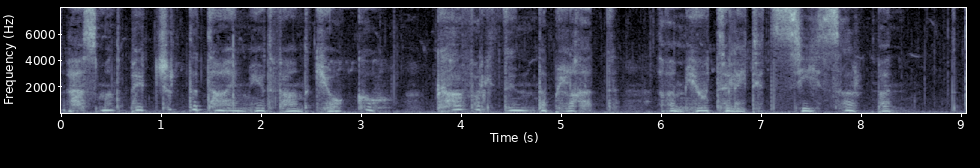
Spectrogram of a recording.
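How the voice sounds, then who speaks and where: A woman's voice: medium pitch, animated, slow pace. A woman narrating an audiobook in a whispered ASMR style.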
